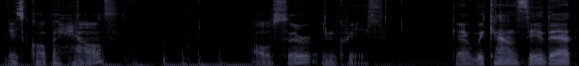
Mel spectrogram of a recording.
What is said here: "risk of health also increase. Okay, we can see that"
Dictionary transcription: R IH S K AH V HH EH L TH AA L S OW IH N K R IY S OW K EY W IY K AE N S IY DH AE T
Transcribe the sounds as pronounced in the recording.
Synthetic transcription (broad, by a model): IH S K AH B HH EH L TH AA L S OW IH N K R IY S OW K EY W IY K AE N S IY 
